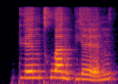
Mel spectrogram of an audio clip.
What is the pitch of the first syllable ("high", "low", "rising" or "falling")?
high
